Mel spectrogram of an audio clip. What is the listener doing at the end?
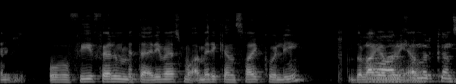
taking over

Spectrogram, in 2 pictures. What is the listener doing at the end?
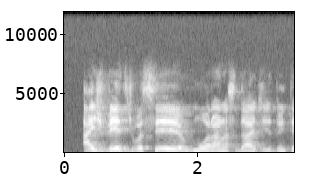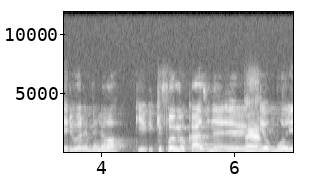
listening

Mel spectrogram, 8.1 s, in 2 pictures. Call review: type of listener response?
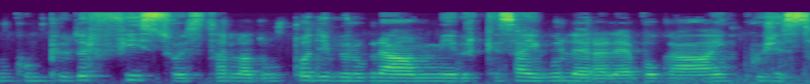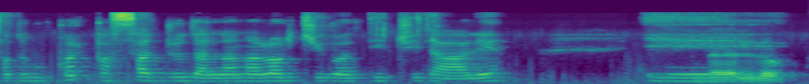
listening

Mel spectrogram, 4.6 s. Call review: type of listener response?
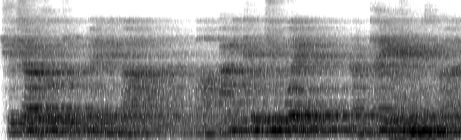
listening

